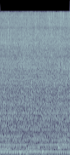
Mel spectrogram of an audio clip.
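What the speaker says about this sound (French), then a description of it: "On va passer à la cuisson donc de notre bœuf." Beef fries in a hot pan with sesame oil, giving a steady, close, loud hiss and sizzle with no talking.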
